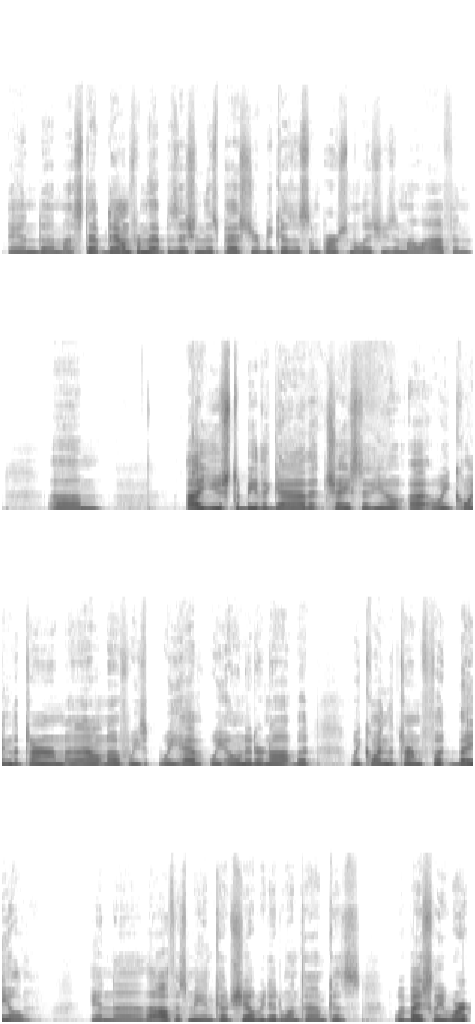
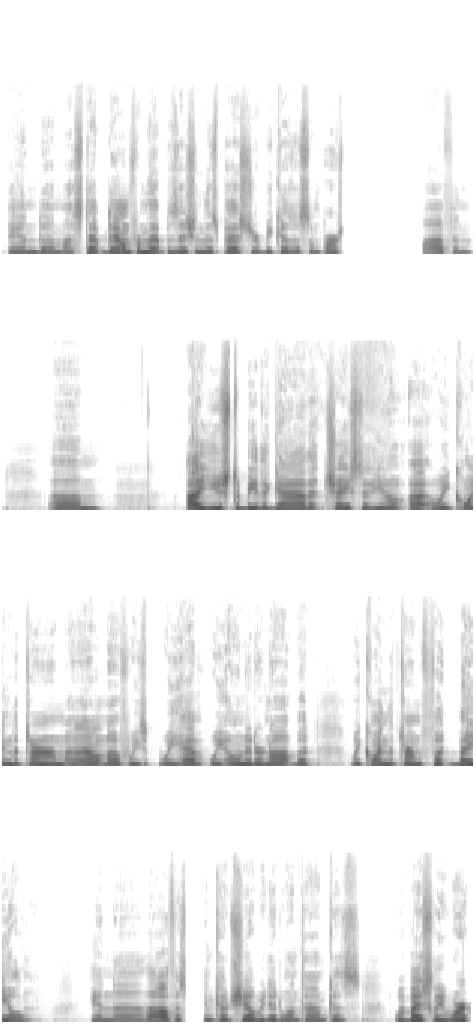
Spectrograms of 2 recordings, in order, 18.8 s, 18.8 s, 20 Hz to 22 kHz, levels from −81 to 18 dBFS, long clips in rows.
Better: first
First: none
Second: audio cutting out; at 3.5 s for 1 s and at 16 s

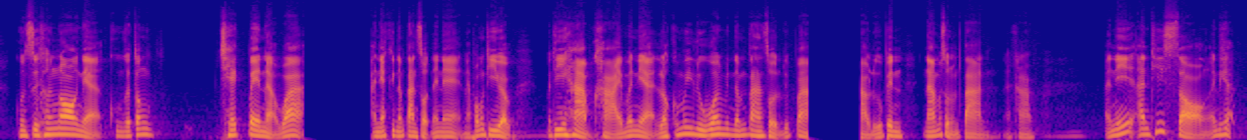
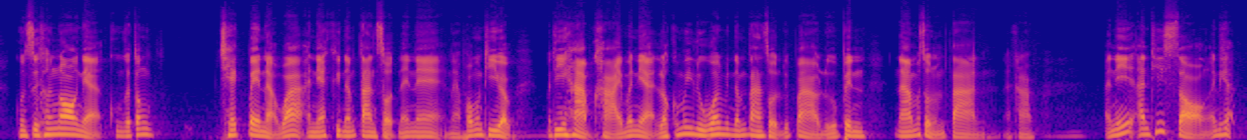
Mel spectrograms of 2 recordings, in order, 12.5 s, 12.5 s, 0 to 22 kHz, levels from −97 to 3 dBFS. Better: second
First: audio freezing; at 3 s for 0.5 s and at 8 s for 0.5 s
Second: none

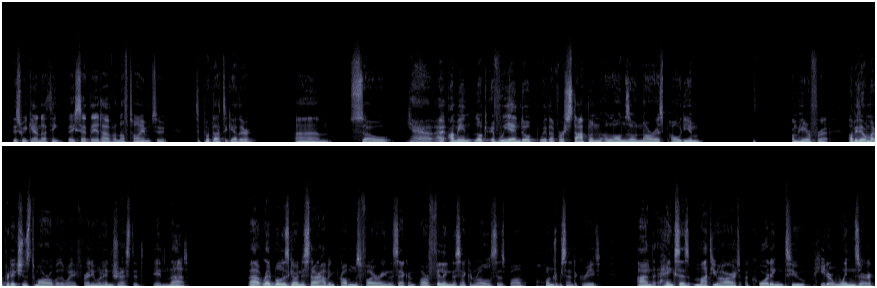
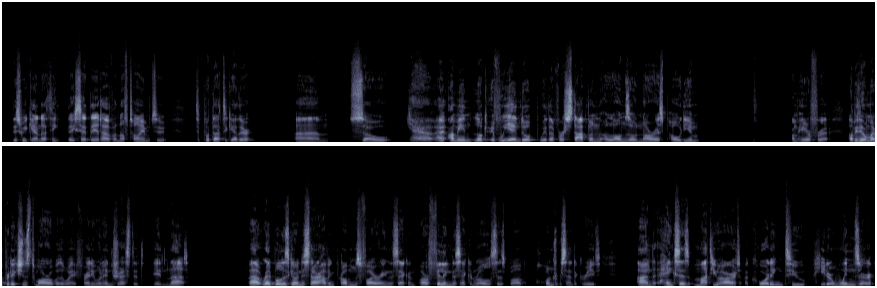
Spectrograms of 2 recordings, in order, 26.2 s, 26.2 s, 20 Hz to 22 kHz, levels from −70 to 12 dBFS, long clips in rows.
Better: first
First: none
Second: thin; very; fading below 500 Hz

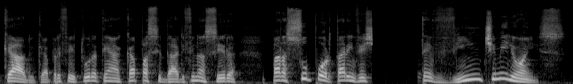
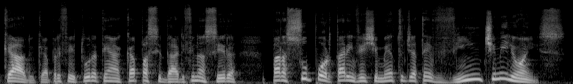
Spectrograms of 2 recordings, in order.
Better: second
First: audio cutting out; at 3.5 s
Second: none

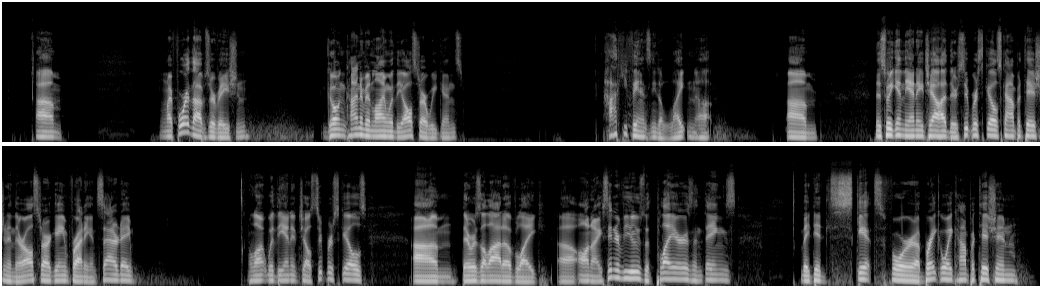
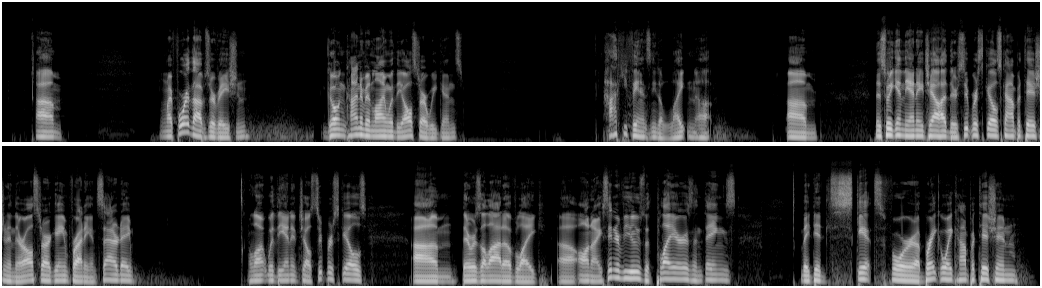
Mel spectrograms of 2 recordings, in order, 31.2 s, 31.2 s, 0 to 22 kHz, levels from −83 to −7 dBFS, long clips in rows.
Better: neither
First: none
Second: none

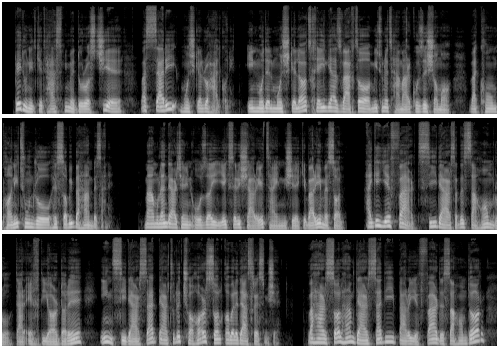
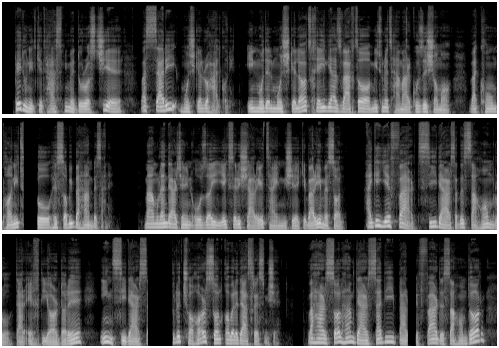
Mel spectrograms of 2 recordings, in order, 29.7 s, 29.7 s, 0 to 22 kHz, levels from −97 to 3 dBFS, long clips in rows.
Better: first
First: none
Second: audio cutting out; at 10 s, at 23 s and at 28 s

